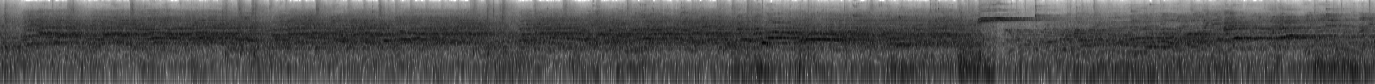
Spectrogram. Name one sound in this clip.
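A crowd of young spectators cheers and chants loudly in an echoing hall.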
